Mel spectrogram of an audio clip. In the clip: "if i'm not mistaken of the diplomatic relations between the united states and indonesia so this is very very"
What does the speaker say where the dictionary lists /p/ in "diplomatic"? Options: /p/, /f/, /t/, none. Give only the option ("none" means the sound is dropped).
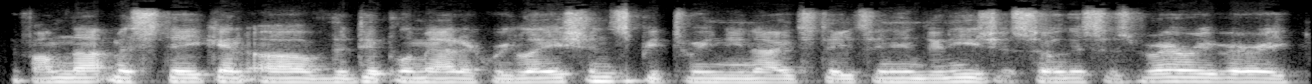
/p/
